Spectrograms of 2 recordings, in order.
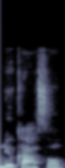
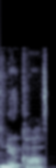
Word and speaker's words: Newcastle: I'm honour airily from Newcastle because I know how to pronounce it correctly it's not Newcastle its new cost Newcastle Newcastle because you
